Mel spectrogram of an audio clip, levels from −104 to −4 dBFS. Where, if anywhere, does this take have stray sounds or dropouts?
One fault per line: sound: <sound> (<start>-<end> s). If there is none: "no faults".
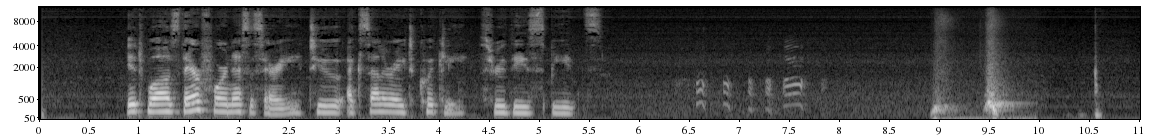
sound: laugh (6.4-7.9 s)
sound: whoosh (8.9-10.0 s)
